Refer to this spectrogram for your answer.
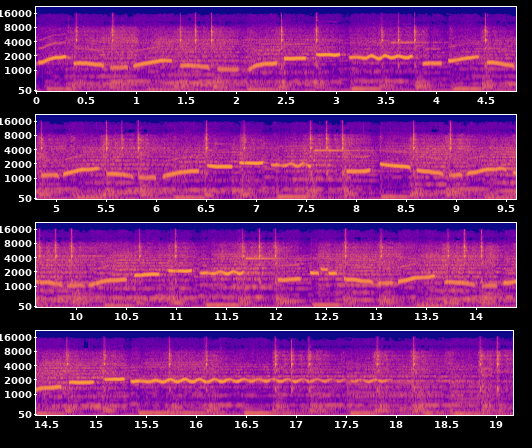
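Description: A bright whistled melody with swooping, sliding notes carries a cheerful tune over a full band backing with steady bass and drums, loud throughout.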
